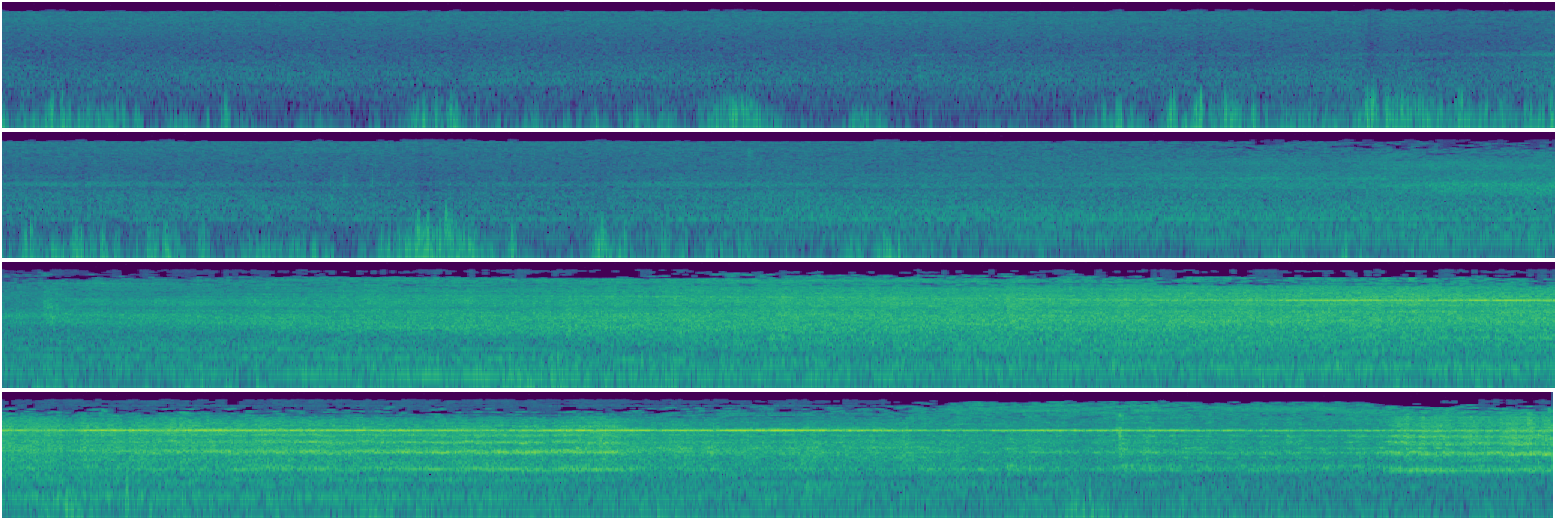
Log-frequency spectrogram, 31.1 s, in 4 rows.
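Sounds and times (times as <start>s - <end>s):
freight train rumbling past: 2.0s - 31.0s
wheels squealing: 17.1s - 31.0s.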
